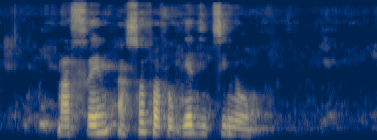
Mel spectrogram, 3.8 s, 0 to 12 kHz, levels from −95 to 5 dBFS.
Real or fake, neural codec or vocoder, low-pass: fake; codec, 24 kHz, 3.1 kbps, DualCodec; 10.8 kHz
